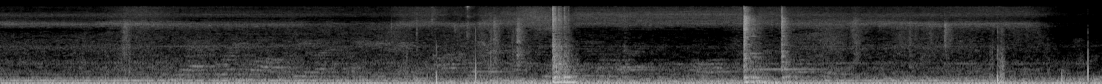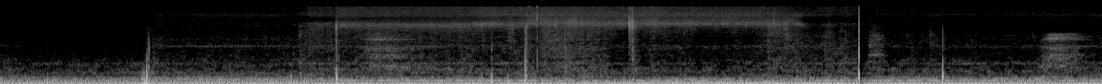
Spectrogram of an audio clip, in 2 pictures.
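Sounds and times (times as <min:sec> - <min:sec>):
train low rumble: 0:00.0 - 0:22.0
sharp knocks and rattles: 0:04.6 - 0:06.2, 0:07.4 - 0:08.4
faint hiss: 0:14.0 - 0:19.5.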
